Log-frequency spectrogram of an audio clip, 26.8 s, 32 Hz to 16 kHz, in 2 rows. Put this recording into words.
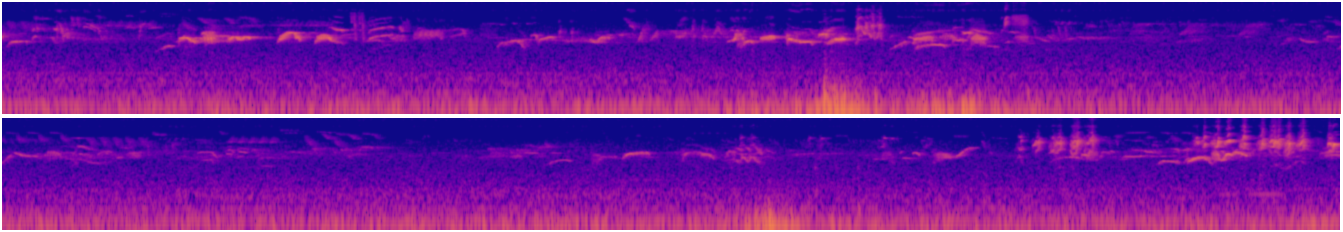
On the guttering ... a swallow ... bird singing on the guttering above the back door ... nest is some 10m away ... recorded using Olympus LS 14 integral mics ... bird song from blackbird and song thrush ... some background noise ...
